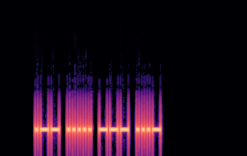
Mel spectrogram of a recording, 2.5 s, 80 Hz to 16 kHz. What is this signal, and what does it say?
Morse code, heard as a keyed tone, about 44 wpm, 700 Hz. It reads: W5OV
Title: Easy Call Signs - 45wpm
